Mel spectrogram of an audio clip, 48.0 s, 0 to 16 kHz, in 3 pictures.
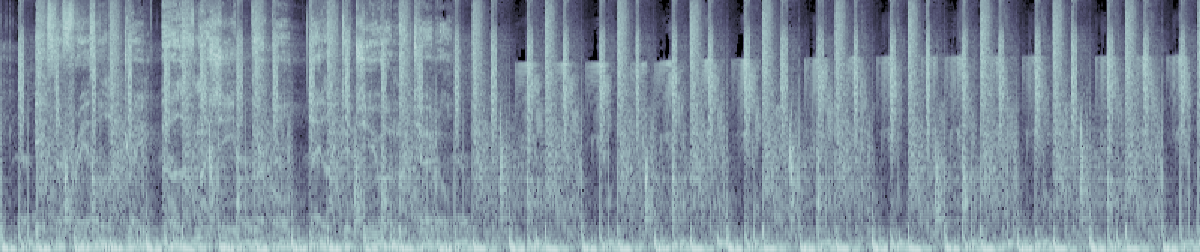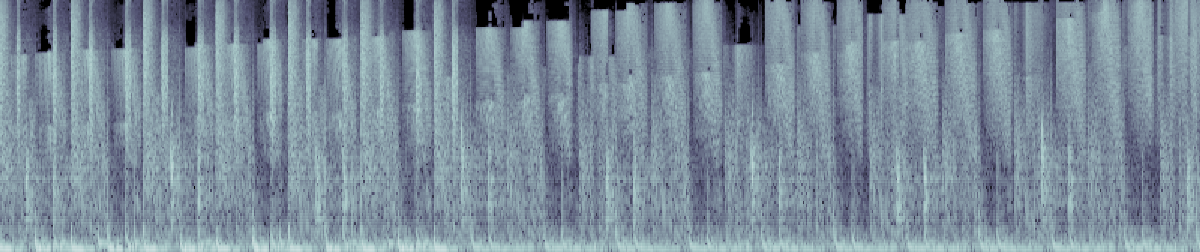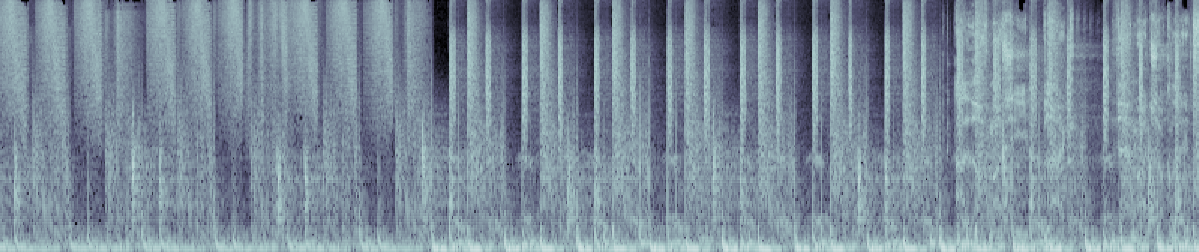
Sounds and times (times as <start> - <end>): Music: 0.0 - 47.9.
